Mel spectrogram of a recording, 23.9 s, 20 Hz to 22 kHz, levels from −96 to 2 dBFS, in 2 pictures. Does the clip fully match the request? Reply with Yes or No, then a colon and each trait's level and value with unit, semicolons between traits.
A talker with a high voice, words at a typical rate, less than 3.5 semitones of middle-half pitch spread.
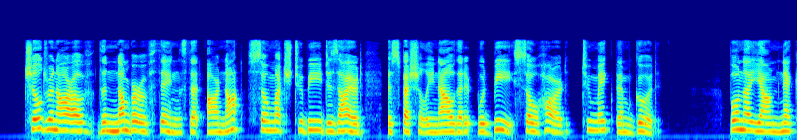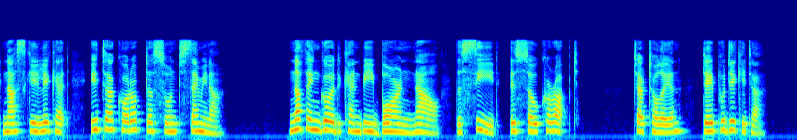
No: high, 200 Hz; slow, 125 wpm; narrow, 2.6 semitones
